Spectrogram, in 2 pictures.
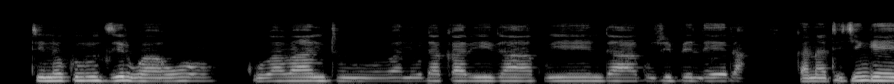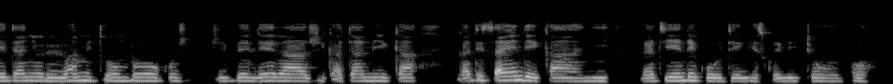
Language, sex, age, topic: Ndau, female, 36-49, health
